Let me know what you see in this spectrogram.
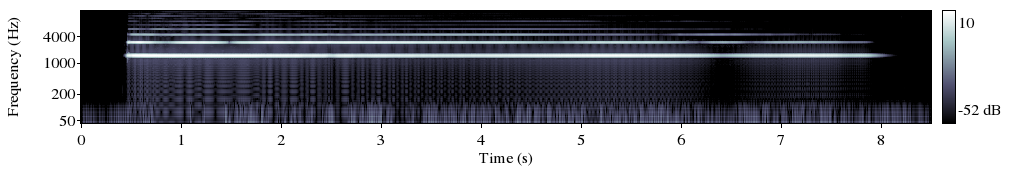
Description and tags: Part of the Good-sounds dataset of monophonic instrumental sounds.
instrument::clarinet
note::Fsharp
octave::6
midi note::78
good-sounds-id::765
Intentionally played as an example of bad-dynamics-decrescendo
